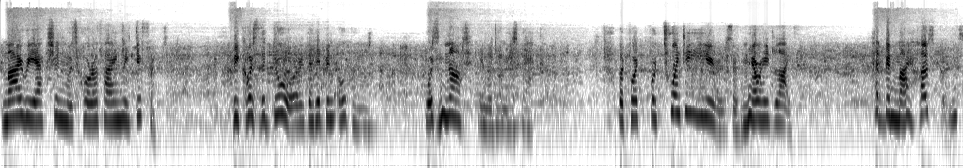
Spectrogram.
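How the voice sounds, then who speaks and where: An actress playing an anguished middle-aged wife, speaking dramatically in a radio play, on a lo-fi recording. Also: female voice, a little high, measured pace, pauses often, natural voice. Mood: horrified. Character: horrified middle-aged wife of a stage performer. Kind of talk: first-person radio drama narration and acting. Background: audience crowd noise and laughter.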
